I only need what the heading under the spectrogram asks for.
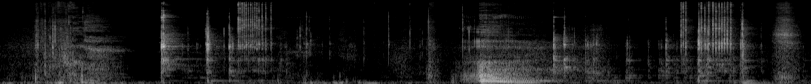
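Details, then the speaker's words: LS3 stroker with 4in-stroke crank and F-body oil pan fitted without gasket, engine turned slowly by hand with a ratchet: dull clunk each time a crank throw contacts the pan, before grinding for clearance. "And when you turn it over, before you grind it, you're gonna hear it clunk as you turn it. Gonna keep going, you're gonna hear a clunk."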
